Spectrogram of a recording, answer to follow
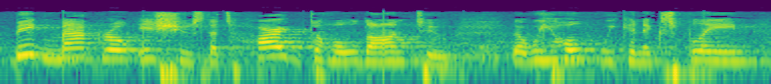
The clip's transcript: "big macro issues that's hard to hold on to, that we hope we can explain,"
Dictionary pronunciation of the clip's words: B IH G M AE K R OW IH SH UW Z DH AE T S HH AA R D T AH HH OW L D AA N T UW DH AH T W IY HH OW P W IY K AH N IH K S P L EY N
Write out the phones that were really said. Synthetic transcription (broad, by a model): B IH G M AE K R OW IH SH UW Z DH AE T S HH AA R D T AH HH OW L D N T UW DH AH T W IY HH OW P W IY K AH N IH K S P L EY N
